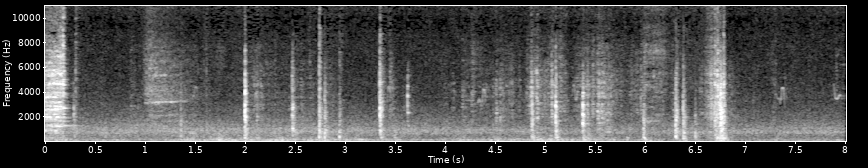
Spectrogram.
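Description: Clay S-tiles clinking and knocking against one another as they are handled and set into place on the roof: a string of sharp short clicks, starting about two seconds in and bunching up near the end, over a steady low rumble.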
